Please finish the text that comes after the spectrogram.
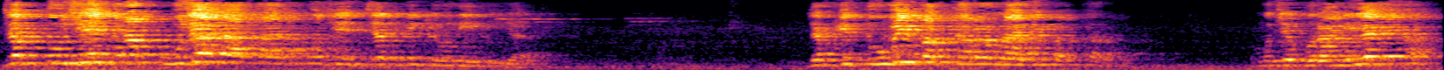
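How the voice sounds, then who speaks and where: A man's voice: very high voice, animated, brisk, long pauses, fairly bright tone, slight background noise. A man voicing a quarrelsome, jealous male tile stone that complains bitterly, recorded in a very echoey hall from a distance. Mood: aggrieved.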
